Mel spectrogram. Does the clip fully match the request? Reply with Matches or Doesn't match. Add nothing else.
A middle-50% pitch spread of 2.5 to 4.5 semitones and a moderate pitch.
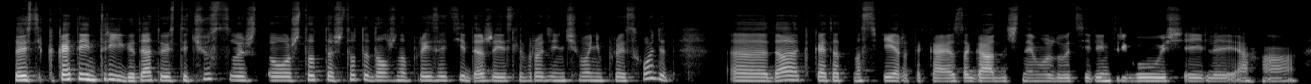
Matches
